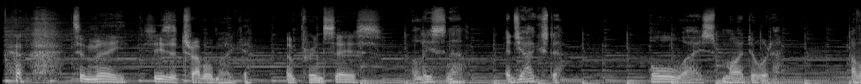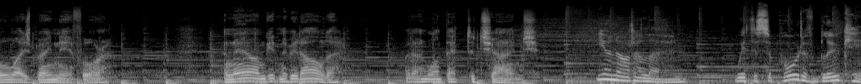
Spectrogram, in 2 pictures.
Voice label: RADIO; BLUECARE; Always Daughter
